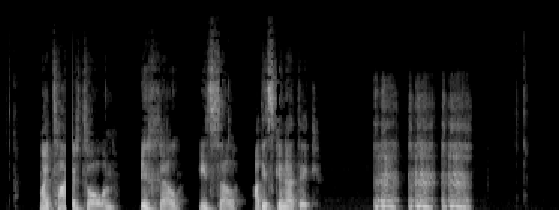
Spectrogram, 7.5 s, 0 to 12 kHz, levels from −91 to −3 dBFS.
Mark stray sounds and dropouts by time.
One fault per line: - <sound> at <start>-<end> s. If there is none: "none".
- dropout at 0.9-1.0 s
- throat clearing at 5.0-6.3 s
